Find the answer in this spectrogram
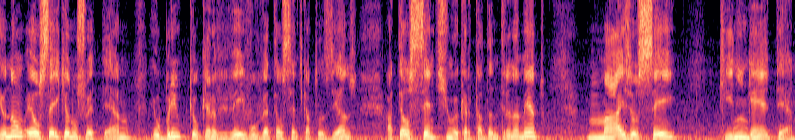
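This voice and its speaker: A man's high-pitched voice at a fairly quick pace, with lively intonation and noticeable background noise. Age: 70s. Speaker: company founder and podcast host. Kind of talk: interview chat.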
